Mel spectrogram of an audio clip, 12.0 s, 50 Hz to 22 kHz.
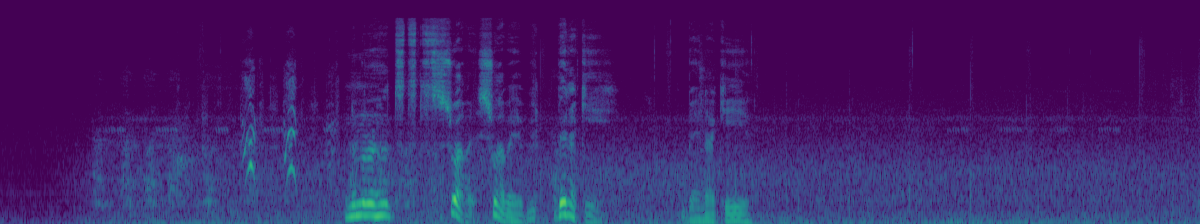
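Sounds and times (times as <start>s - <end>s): dog yipping: 0.9s - 3.4s.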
